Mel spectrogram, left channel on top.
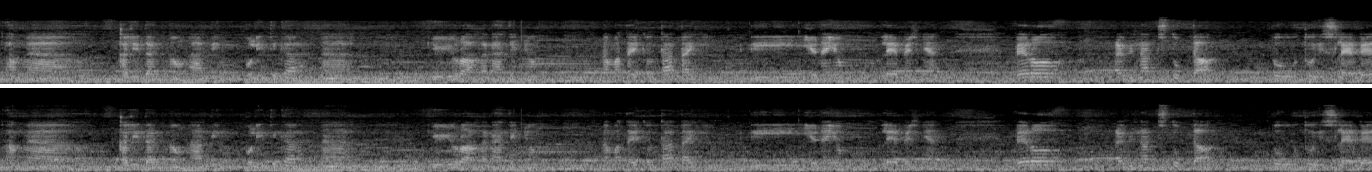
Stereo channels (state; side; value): normal; both; correlation 0.75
